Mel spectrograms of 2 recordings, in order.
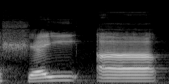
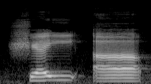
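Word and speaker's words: شَيْئًا: پہ وقف کریں گے تو ہوگا شی آ، اور ہجے کریں گے شین یا زبر شی، حمزہ الف دو زبر ان، شی ان، اور وقف کر کے رواں پڑھیں گے شی آ، ایک صورت۔ دوسری صورت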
